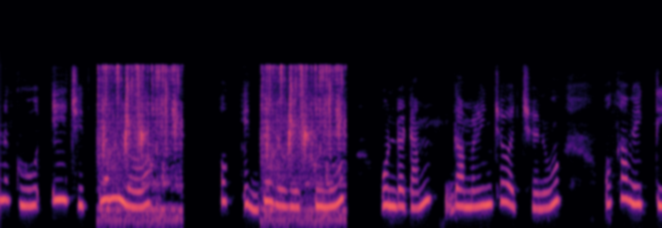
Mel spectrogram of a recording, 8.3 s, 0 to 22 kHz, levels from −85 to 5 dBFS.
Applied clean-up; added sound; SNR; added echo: classical method Wiener filter.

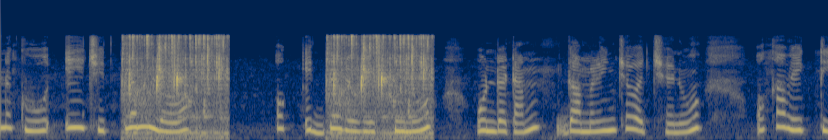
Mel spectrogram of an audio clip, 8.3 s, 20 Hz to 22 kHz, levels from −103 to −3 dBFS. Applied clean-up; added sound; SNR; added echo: none; Sink (filling or washing); -1 dB; none.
